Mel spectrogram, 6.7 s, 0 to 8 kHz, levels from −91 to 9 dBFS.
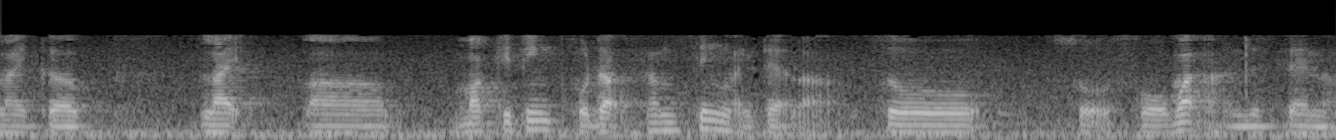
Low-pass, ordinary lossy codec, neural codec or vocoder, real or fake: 7.2 kHz; AAC, 16 kbps; none; real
